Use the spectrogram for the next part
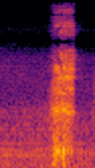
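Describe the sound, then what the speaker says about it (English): A single short, abrupt hiccup from a Genshin Impact character, voiced close and clear, popping out of quiet background for a fraction of a second. "Ugh, hiccups."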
